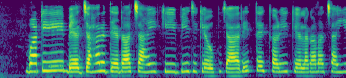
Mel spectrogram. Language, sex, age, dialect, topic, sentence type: Maithili, male, 18-24, Angika, agriculture, question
